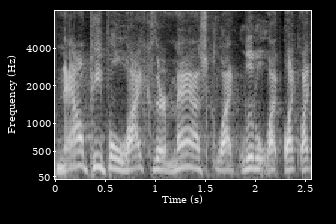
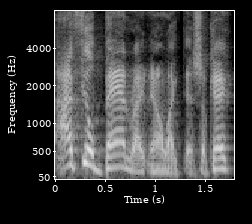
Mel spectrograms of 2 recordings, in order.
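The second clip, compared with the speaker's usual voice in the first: usual speaking voice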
